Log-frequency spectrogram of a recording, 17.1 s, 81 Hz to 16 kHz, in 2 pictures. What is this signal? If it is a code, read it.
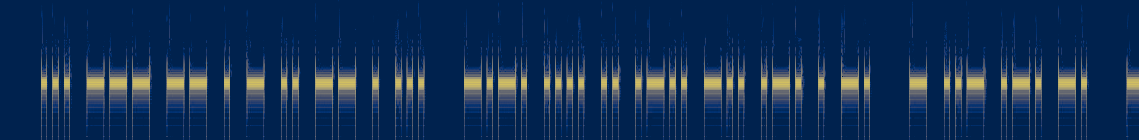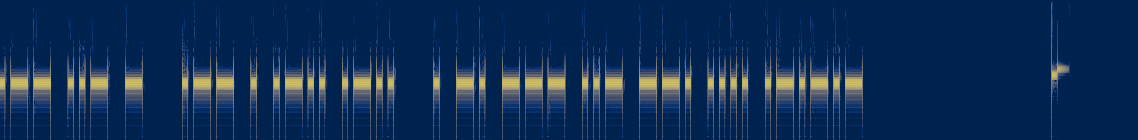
Morse code, heard as a keyed tone, about 28 wpm, 700 Hz. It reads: SOMETIMES CHILDREN TURN OUT WELL ENOUGH.
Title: Sentences from Top 600 Words 28wpm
